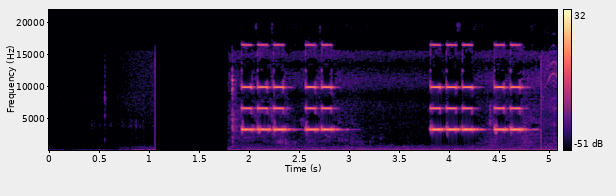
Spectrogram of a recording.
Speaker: proximal air alarms mean that air has entered the cassette this could have come from the primary line or the secondary line and the alarm will be the same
